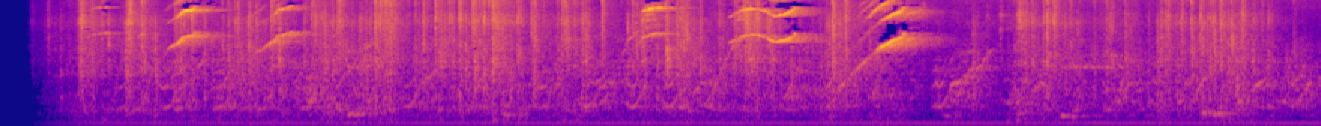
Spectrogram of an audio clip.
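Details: Three-week-old guinea pig pups meeting their father for the first time: high, sharp upward-sweeping squeaks in short bursts scattered through the clip over soft rustling patter, with a steady low hum beneath.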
